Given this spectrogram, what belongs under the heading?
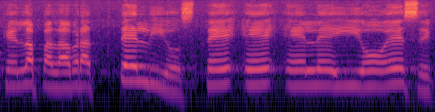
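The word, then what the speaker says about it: τέλειος: El término griego para madurez o el que alcanzó madurez es un término griego que es la palabra telios, T-E-L-I-O-S con acento en la E, telios.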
